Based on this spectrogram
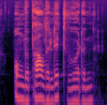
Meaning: plural of onbepaald lidwoord
- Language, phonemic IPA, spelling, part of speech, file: Dutch, /ˈɔmbɛˌpaldəˌlɪtwordə(n)/, onbepaalde lidwoorden, noun, Nl-onbepaalde lidwoorden.ogg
